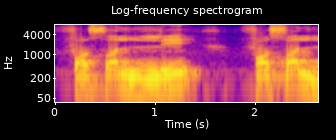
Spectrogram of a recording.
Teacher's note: بعض لوگ سین پڑھ بیٹھتے ہیں یا ثا پڑھ بیٹھتے ہیں تو سین اور ثا نہیں پڑھنا بلکہ صا پڑھنا ہے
